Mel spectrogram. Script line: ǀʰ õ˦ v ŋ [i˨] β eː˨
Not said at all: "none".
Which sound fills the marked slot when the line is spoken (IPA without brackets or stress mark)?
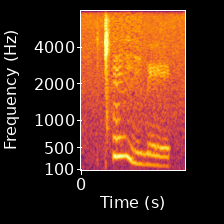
i˨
